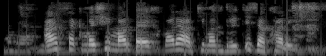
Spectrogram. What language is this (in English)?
Georgian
